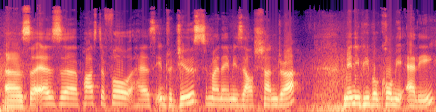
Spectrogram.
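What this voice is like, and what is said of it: Speaks with a noticeable accent. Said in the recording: “I have an accent, so I know that doesn't help.”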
